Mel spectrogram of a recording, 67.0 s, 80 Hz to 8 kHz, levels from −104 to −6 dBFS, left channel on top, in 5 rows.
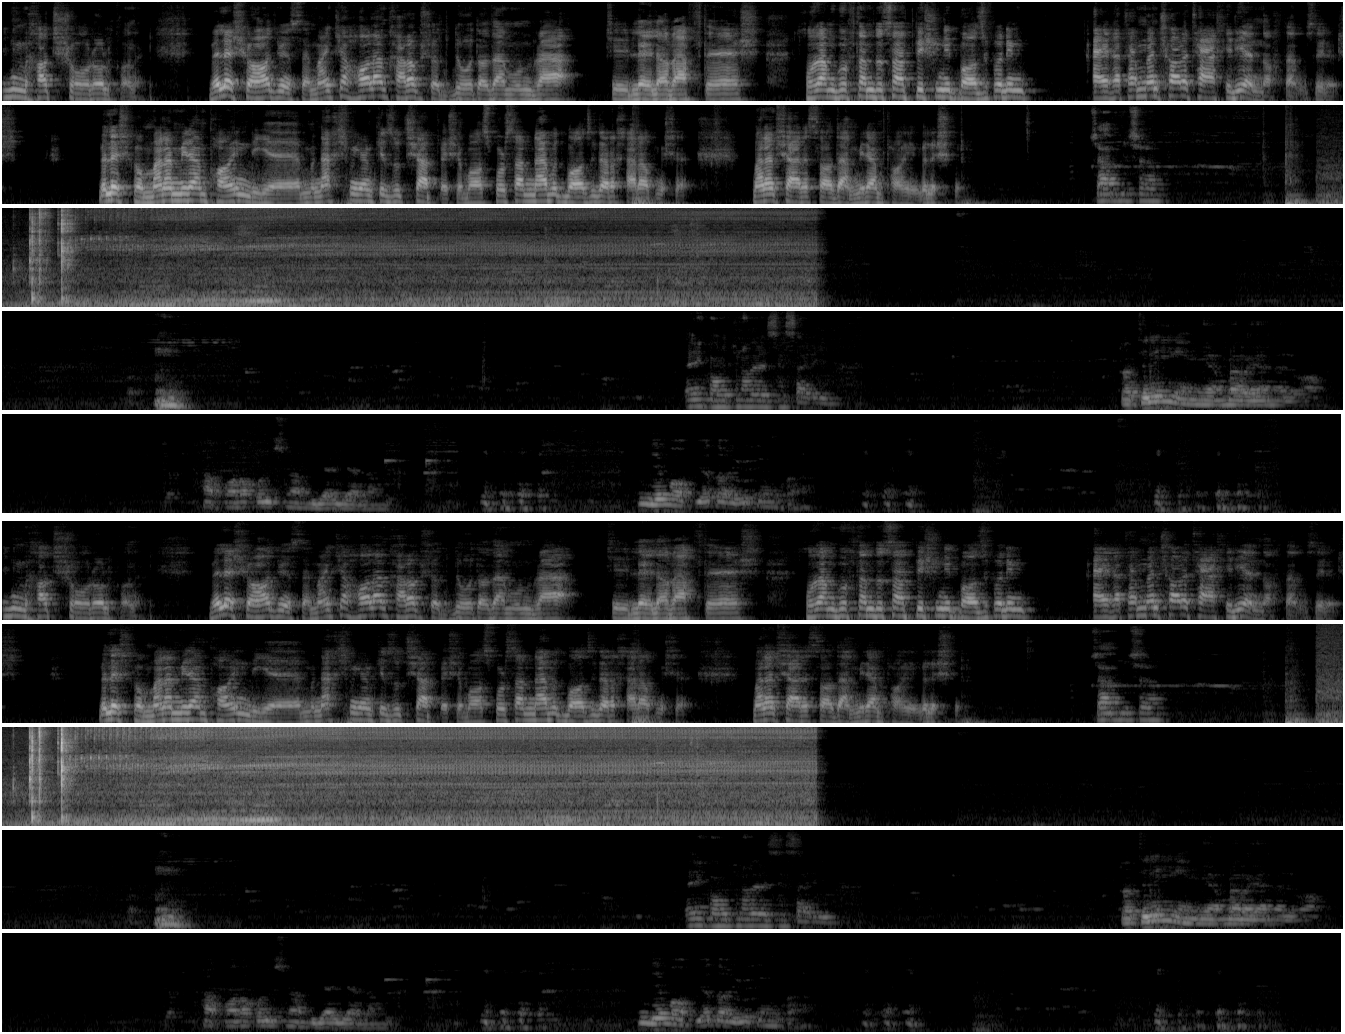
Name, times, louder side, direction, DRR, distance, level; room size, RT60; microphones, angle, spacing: voice 1, 0.0-5.7 6.0-10.2 10.9-13.5 14.4-22.9, left 5 dB, 40° left, 0.4 m, -52 dB
Slam / Thump thud, 16.6-17.5 19.5-20.4 22.6-23.7 26.0-26.8 28.9-29.5 29.9-30.0 32.0-32.8, left 1 dB, 60° left, 1.5 m, -68 dB
voice 2, 24.3-25.0 25.3-25.7 29.1-29.4 31.0-31.3 32.4-32.7 33.5-33.9 47.1-48.5 57.5-57.6 57.9-58.2 63.4-63.5, left 1 dB, 75° left, 1.9 m, -69 dB
sound 1, 26.5-35.0, right 11 dB, 50° right, 0.5 m, -47 dB
voice 3, 41.5-42.1 43.7-43.8 44.1-44.2 50.4-50.5 51.4-53.4 55.6-57.5 58.4-58.9 60.0-61.7 62.4-62.8 65.1-65.2 65.8-66.0, left 1 dB, 20° left, 3.3 m, -64 dB
18.5 x 6.3 x 2.3 m
head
